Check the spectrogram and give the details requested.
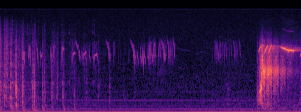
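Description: Small birds chirping and twittering in quick, high, short calls on a cartoon soundtrack. About five seconds in, a louder sound with a high whistling tone comes in.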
